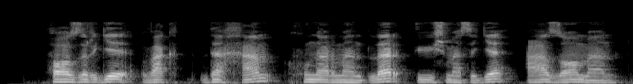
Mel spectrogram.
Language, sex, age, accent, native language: Uzbek, male, 35+, Andijon, Uzbek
